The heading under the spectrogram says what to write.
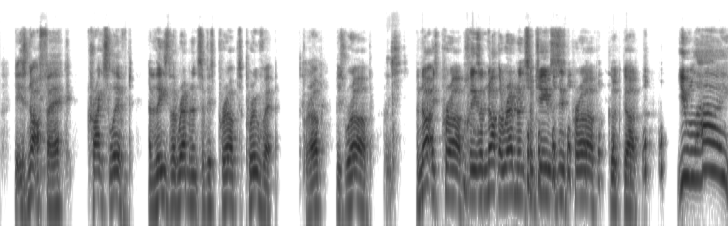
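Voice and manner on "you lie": very high-pitched screeching shriek. Narrator reads a character shrieking at the storyteller holding out the relic, shrieking. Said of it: "shrieked Adramelech".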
